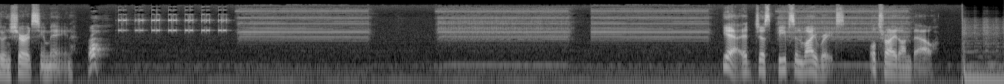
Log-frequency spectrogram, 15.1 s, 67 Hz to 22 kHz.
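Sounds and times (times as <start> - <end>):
short high beeps: 1.8 - 3.5
vibration motor buzzing: 3.4 - 5.6, 6.5 - 10.8, 11.6 - 13.8.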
